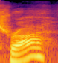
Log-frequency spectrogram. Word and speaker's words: Shra: It's pronounced Shra. That's the way I've always pronounced it.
